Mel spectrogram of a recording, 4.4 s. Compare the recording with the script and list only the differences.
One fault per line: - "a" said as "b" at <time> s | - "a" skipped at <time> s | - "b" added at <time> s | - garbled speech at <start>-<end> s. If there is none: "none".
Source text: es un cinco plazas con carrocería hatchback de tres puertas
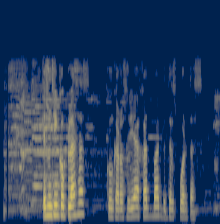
none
